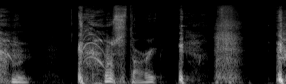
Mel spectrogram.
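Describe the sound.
A person coughs and clears their throat a few times in short, harsh bursts, separated by silent gaps and mixed in among brief stretches of their talking.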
